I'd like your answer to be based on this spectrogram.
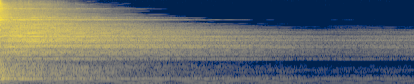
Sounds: Crash cymbal, Percussion, Cymbal, Music, Musical instrument

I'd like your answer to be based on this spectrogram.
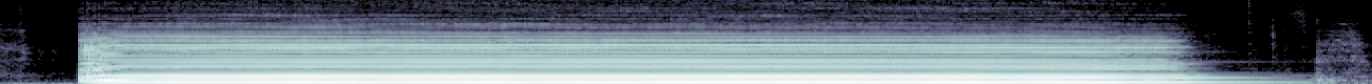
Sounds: Bowed string instrument, Music, Musical instrument

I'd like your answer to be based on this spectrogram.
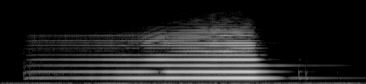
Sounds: Music, Musical instrument, Bowed string instrument

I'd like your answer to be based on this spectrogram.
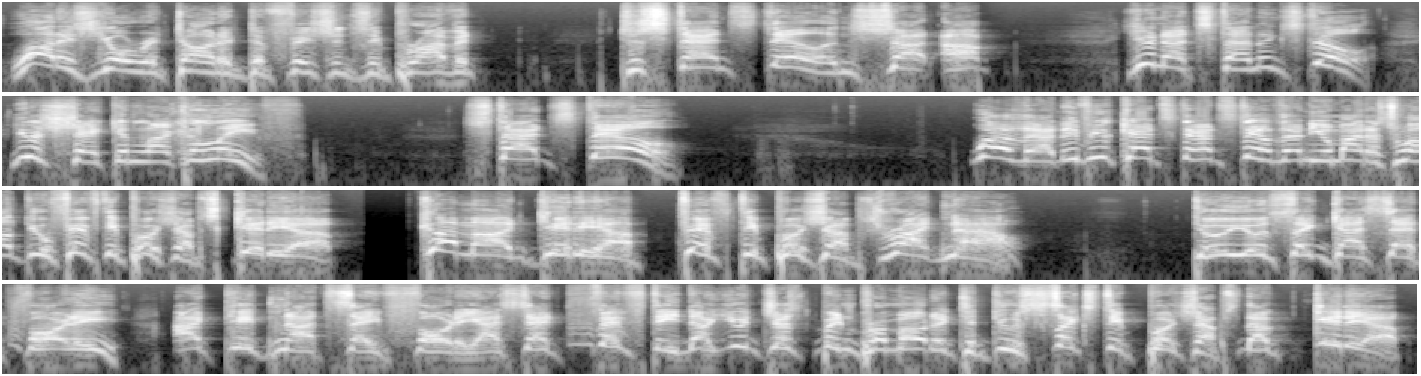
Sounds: Shout, Yell, Human voice

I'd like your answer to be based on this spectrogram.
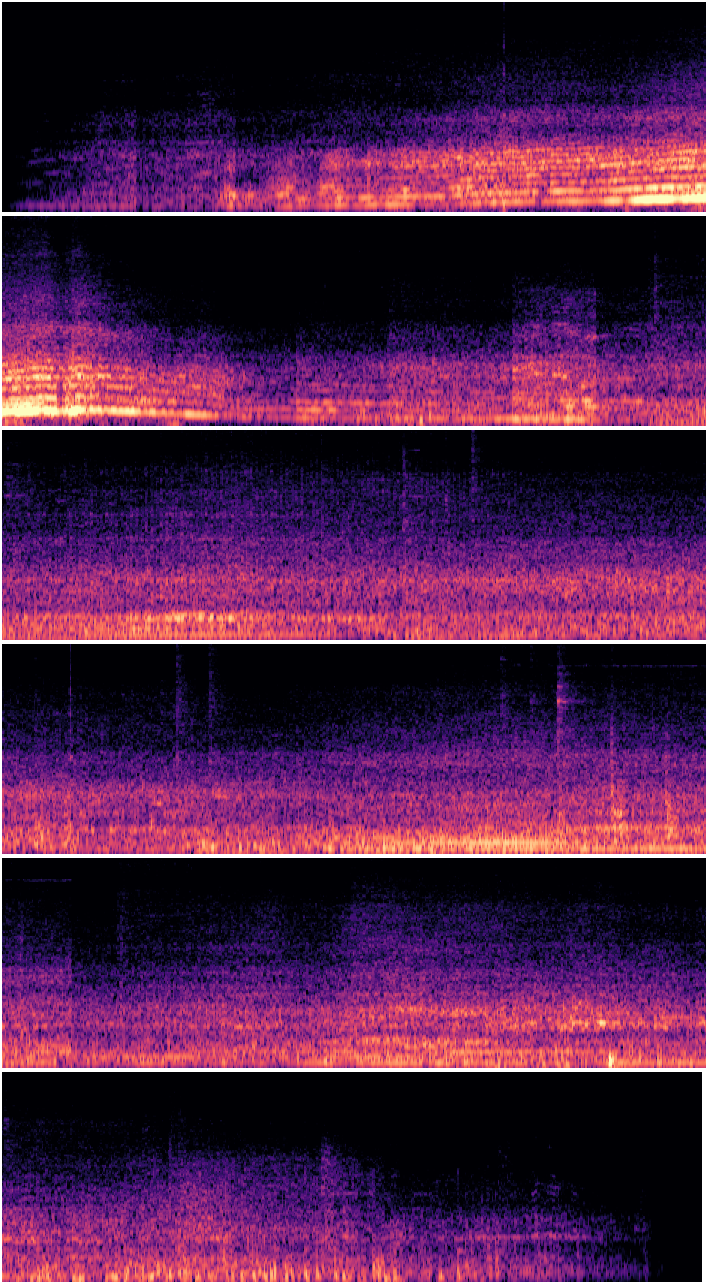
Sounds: Engine, Car, Vehicle, Motor vehicle (road), Accelerating, Car passing by, Motorcycle, Human group actions, Chatter, roadway noise

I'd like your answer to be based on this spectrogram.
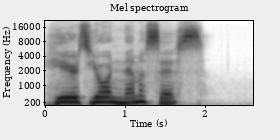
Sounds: Human voice, Speech

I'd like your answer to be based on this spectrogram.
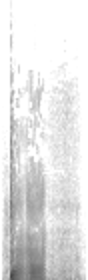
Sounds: Fart

